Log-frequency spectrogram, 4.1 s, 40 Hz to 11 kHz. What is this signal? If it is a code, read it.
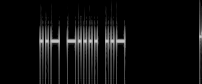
Morse code, heard as a keyed tone, about 22 wpm, 700 Hz. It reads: U6U
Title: All Cut Numbers - 3-Digit 22wpm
